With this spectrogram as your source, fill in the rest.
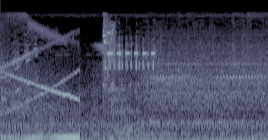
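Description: An electronic device beeps rapidly in a short burst.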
